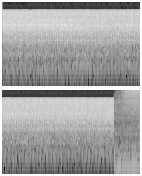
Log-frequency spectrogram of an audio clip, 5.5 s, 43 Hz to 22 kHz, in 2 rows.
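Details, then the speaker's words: 2000 facelift Audi B5 1.8 automatic with 300-something thousand km, after service and oil pump replacement: steady, even idle with a soft, smooth hum and no knocks or ticks; the engine is quiet and healthy. "goes like a bomb quiet engine you can hear it doesn't even make a noise absolutely perfect"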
